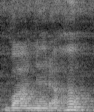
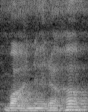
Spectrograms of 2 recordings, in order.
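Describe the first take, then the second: No difference in how they are said.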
